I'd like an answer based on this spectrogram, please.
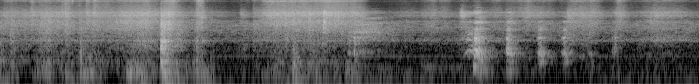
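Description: Cardboard box flaps and packaging rustling as a motorcycle helmet in its cloth bag is lifted out of the box, with one sharp knock about a second and a half in. The rustling fades after about four seconds into lighter handling of the cloth bag.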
